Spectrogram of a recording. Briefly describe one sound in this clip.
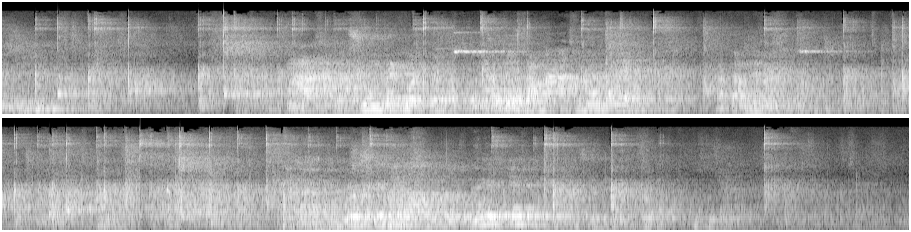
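Table tennis balls click sharply off paddles and tables in a quick back-and-forth rhythm.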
